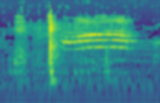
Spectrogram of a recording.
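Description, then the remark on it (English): A cat lets out a single drawn-out meow, rising and then holding a steady, whiny tone at modest volume, preceded by a brief sharp knock. “Poor cat. I know. Poor cat.”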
